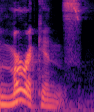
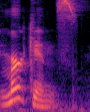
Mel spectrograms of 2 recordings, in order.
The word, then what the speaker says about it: Murricans: live there still, and they're a community called the Murricans. But I, a fool, a buffoon that I am, pronounced it Merkins, and chat really wanted to get to know the etymology of Merkins.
